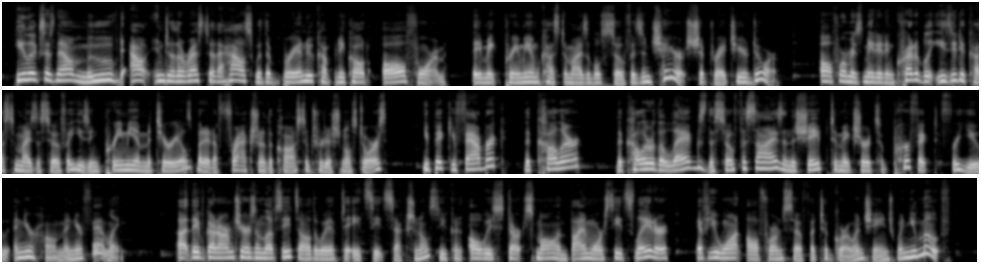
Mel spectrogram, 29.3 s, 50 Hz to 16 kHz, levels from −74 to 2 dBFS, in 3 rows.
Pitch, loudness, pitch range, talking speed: 180 Hz, -20 LUFS, 160-210 Hz, 245 wpm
